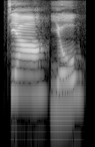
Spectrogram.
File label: "jia1you2", Chinese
